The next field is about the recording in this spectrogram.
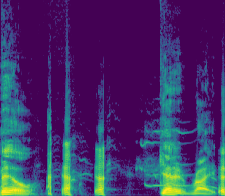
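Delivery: put-on bossy, directing tone. Imitating her directing a speaker at work: imitating someone giving orders. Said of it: "she'd be, like, directing me to do something".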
